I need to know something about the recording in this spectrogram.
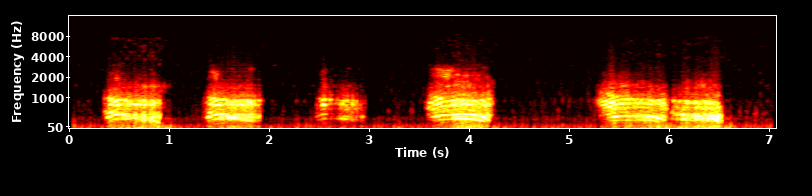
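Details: Wild Carpathian red deer stag in Bucovina roaring during the 2021 breeding season (boncănit): six hoarse, harmonic bellows of about half a second, the last two run together, in a quiet setting.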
